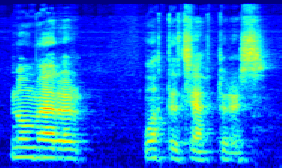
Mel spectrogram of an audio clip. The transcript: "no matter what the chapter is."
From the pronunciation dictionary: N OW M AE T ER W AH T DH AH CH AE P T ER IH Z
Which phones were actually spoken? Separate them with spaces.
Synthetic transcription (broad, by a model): N OW M AE T ER W AH T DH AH S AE F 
